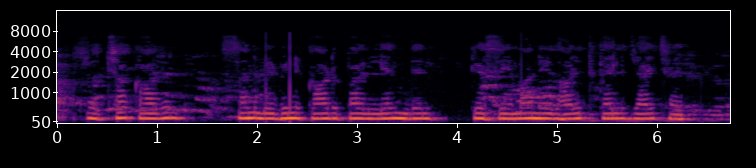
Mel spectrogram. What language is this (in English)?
Maithili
